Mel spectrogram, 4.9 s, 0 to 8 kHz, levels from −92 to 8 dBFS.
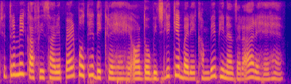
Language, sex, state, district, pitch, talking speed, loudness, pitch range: Hindi, female, Assam, Kamrup Metropolitan, 225 Hz, 260 wpm, -15 LUFS, 205-280 Hz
